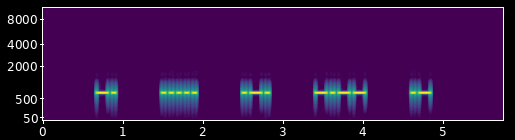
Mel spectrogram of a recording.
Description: Morse code, heard as a keyed tone, about 25 wpm, spaced as for 12 wpm, 700 Hz. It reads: N5RYA
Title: USA Call Signs - 5 Characters - 4x Character Spacing - 25wpm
